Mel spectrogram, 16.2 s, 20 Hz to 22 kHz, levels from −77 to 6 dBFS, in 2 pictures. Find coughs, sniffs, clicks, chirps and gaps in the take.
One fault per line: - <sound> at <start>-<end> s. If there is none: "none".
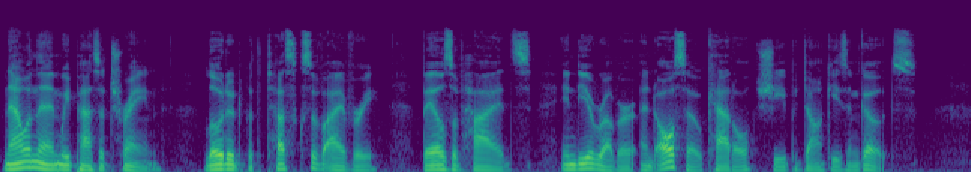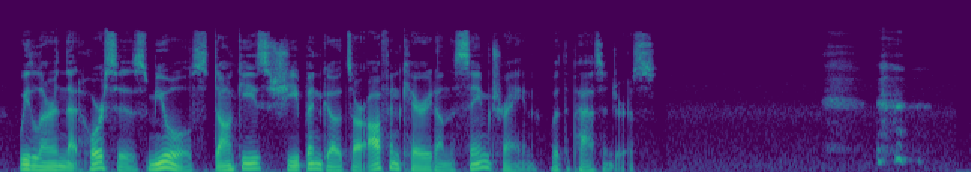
- laugh at 14.9-15.9 s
